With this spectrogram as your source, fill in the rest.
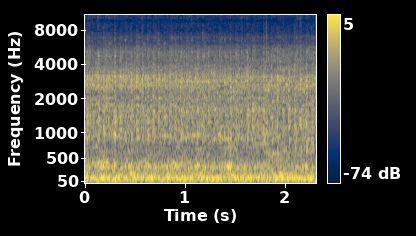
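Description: A tractor engine runs steadily at a temple fair, a continuous low idling rumble that holds at a constant level from start to finish with no talk above it.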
